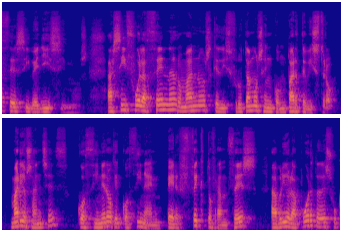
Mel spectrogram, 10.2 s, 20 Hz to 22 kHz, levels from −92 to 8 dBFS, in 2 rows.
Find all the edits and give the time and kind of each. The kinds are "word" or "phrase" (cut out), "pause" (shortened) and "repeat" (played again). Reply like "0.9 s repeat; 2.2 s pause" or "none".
2.6 s phrase; 5.1 s pause; 6.7 s word; 9.1 s pause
